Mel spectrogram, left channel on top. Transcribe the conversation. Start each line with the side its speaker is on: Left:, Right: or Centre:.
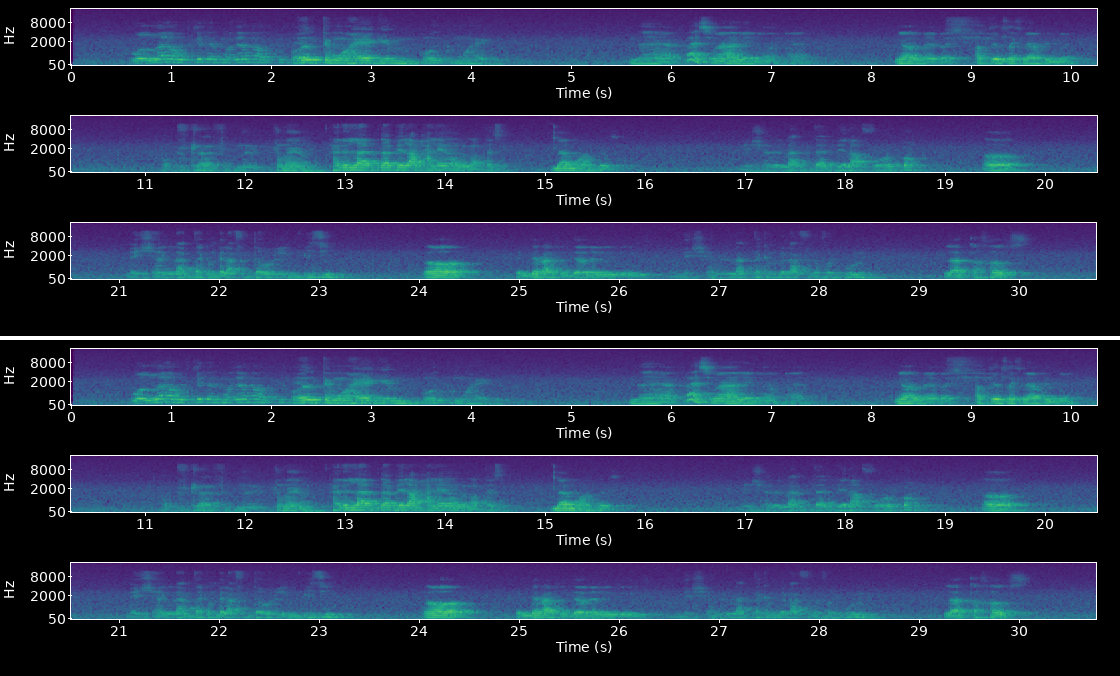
Right: والله قلت لك مدافع قلت لي
Left: قلت
Right: اه
Left: مهاجم قلت مهاجم
Right: نا- ماشي ما علينا يلا عادي. يلا
Left: ماشي
Right: يا باشا حطيت لك لاعب في دماغي
Left: حطيت لها في دماغي تمام هل اللاعب ده بيلعب حاليا ولا معتزل
Right: لا معتز
Left: مش هل اللاعب ده بيلعب في أوروبا؟
Right: اه
Left: مش هل اللاعب ده كان بيلعب في الدوري الإنجليزي؟
Right: اه كان بيلعب في الدوري الانجليزي
Left: مش هل اللاعب ده كان بيلعب في ليفربول؟
Right: لا خالص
